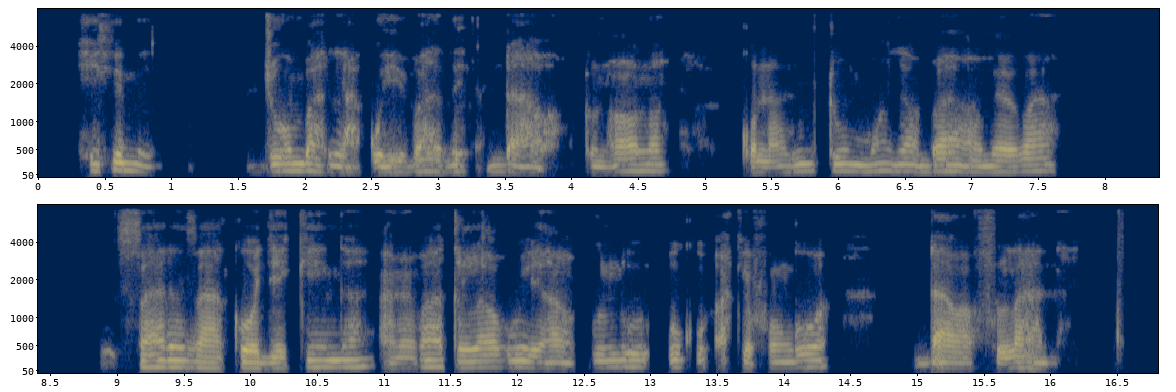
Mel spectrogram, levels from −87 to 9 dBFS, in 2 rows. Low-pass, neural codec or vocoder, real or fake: 7.2 kHz; codec, 16 kHz, 8 kbps, FunCodec, trained on Chinese and English, 25 frames a second; fake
